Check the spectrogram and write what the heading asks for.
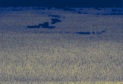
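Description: Jet airliner engines running in flight: a steady, even noise with a low rumble underneath.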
